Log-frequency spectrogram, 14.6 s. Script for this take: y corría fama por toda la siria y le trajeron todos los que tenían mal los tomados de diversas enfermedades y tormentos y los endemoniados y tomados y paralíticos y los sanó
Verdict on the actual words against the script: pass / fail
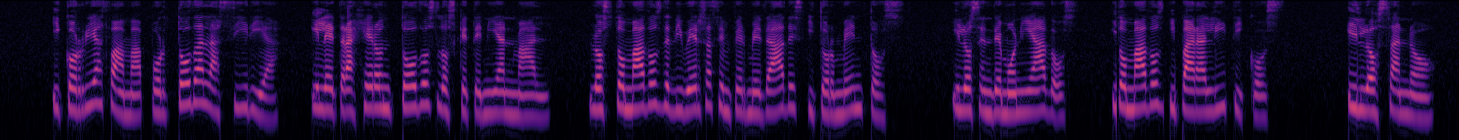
pass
